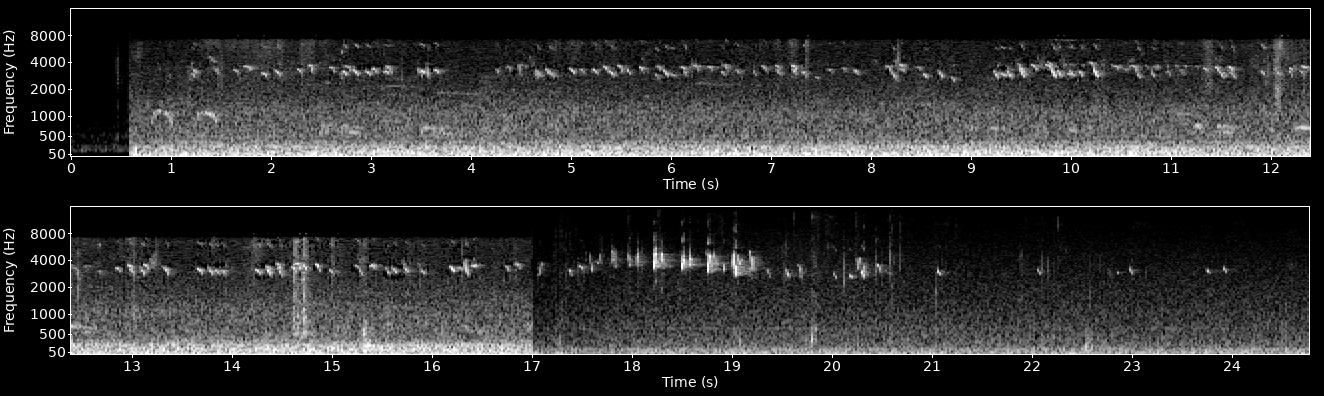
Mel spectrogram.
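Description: Baby chicks peeping, many short high peeps in rapid succession over a steady low rumble. About seventeen seconds in, the rumble drops away and the peeps become sparser, with a louder flurry soon after.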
